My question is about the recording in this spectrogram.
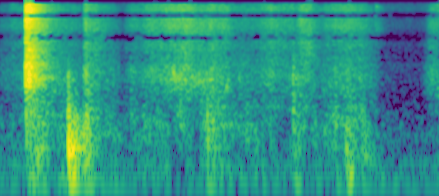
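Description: Padded fabric apron cover on a pram seat unit being folded and fitted by hand: two sharp knocks less than a second in, the first the loudest, then quieter rustling that dies away near the end.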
